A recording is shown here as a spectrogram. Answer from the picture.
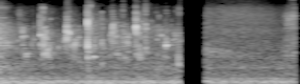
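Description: Fork whisking a runny egg mixture in a ceramic bowl: quick, irregular clicks of the tines against the bowl with the liquid splashing, cutting off suddenly a little past a second in.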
